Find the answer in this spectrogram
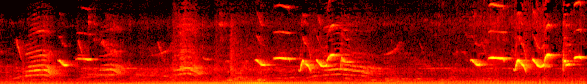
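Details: Oriental magpie-robin (kacer) singing in the ngeriwik style, then opening into full song: clear whistled notes and rapid chattering twitters in bursts, with short pauses between phrases. A low hum runs underneath.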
